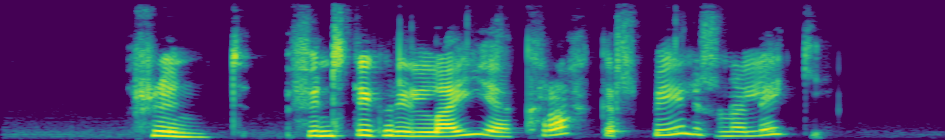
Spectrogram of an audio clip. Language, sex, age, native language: Icelandic, female, 40-49, Icelandic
